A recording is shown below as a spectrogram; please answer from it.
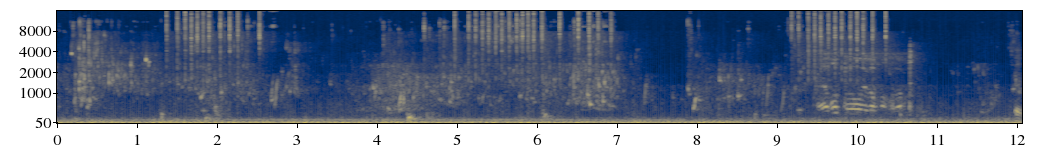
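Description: A fishing reel being wound in against a fish on a hard-bent boat rod, its fast ticking coming in several short runs over a steady low rumble. A voice is heard briefly near the end.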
